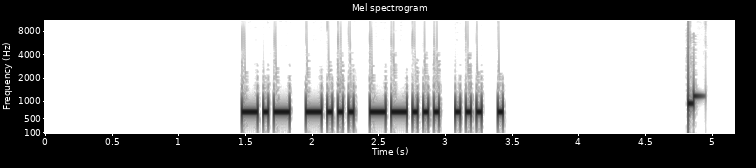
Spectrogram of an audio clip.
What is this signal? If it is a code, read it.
Morse code, heard as a keyed tone, about 30 wpm, 700 Hz. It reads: KB7SE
